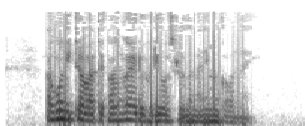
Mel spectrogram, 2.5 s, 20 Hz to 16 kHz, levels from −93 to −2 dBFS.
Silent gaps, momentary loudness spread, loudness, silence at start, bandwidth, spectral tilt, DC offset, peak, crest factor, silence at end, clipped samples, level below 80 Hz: none; 17 LU; -28 LUFS; 0.4 s; 11.5 kHz; -7 dB/octave; under 0.1%; -12 dBFS; 16 dB; 0.45 s; under 0.1%; -50 dBFS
